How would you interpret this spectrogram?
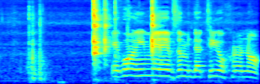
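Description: Dishes and cutlery clink softly in a kitchen as lunch of braised vegetables and goat liver is prepared, a few light knocks and rattles at first, then sharper clatters continue under a voice that starts talking and carries on over them.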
